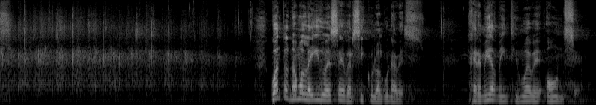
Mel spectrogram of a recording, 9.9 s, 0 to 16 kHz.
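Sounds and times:
audience clapping in a reverberant room: 0.0s - 4.2s
speech: 4.5s - 7.0s, 7.9s - 9.7s.

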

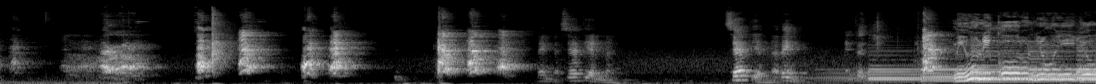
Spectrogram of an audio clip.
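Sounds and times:
dog barking: 0.0s - 5.4s, 9.2s - 9.6s
speech: 5.5s - 6.3s, 7.2s - 10.9s.

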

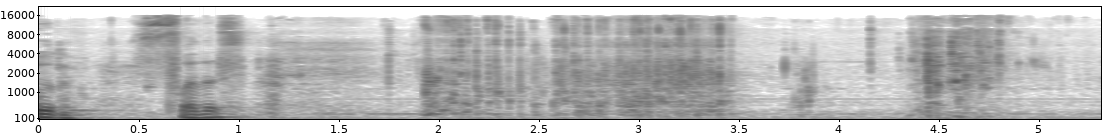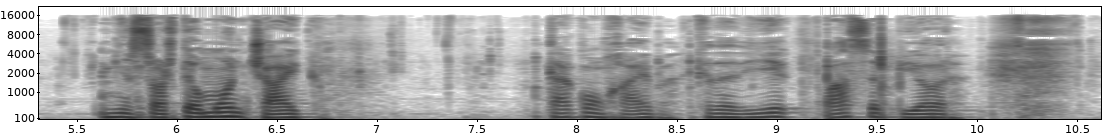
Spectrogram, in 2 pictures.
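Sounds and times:
speech: 0.0s - 1.3s, 5.6s - 6.9s, 7.9s - 10.3s
person drinking water, slurping and swallowing: 1.8s - 5.0s.

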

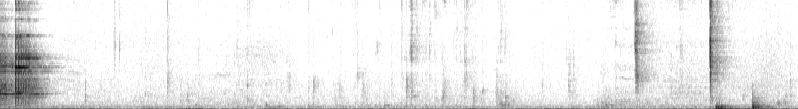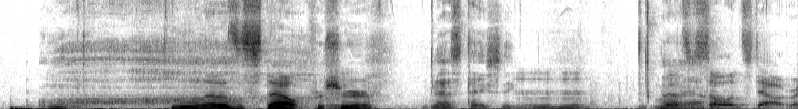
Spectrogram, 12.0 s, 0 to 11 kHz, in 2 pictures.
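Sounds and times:
glasses of oatmeal stout clinking in a toast: 0.0s - 0.5s
speech: 7.3s - 11.9s.

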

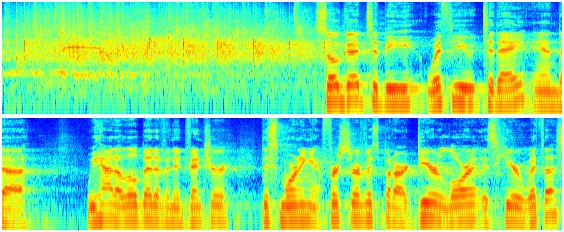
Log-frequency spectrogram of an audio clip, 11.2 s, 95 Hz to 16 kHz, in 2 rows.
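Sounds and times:
large church audience applauding: 0.0s - 3.4s
speech: 3.2s - 11.1s.

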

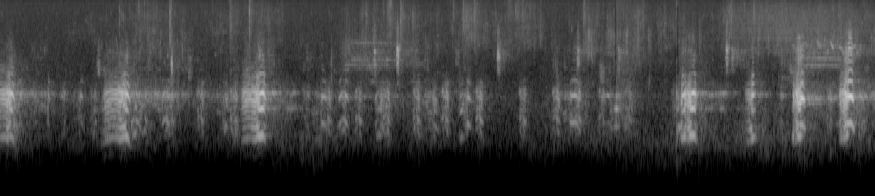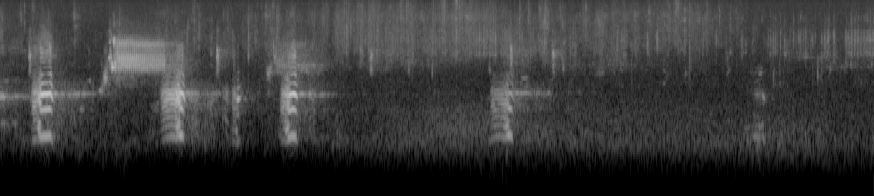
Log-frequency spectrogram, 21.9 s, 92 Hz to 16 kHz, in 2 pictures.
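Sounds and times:
geese honking and squabbling at a marsh in Nova Scotia: 0.0s - 6.1s, 6.9s - 15.1s, 17.1s - 17.7s.

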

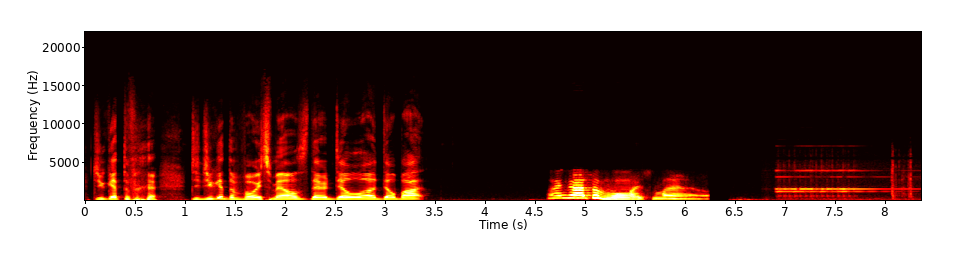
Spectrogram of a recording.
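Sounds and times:
speech: 0.1s - 3.5s, 4.6s - 6.2s
telephone ringing with a bright electronic tone: 6.8s - 8.3s.

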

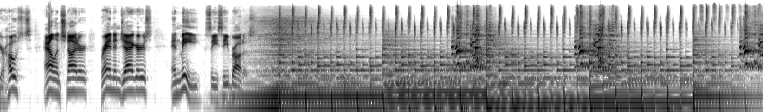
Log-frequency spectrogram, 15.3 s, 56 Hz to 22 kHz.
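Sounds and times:
speech: 0.0s - 5.1s
rhythmic background with regular beats and bright crashes: 4.4s - 15.2s
turkey gobbling: 9.0s - 9.8s, 11.5s - 12.4s, 14.8s - 15.2s.

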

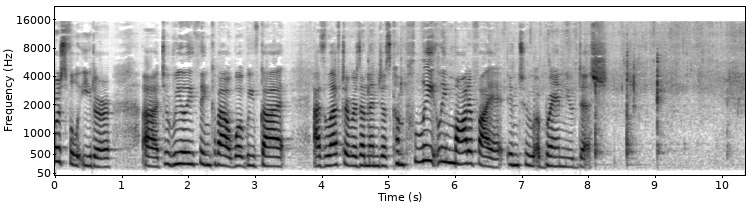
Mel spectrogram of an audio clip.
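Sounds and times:
speech: 0.0s - 8.3s
food sizzling in sesame oil while stir-frying: 3.4s - 10.3s
crackling pops: 7.8s - 10.3s.

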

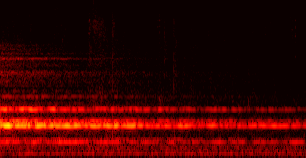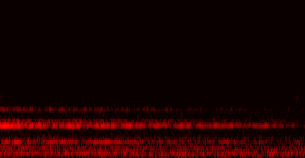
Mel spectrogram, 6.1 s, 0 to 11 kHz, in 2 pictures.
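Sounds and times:
loud voiced shout reverberating in a vast hall: 0.0s - 3.1s.

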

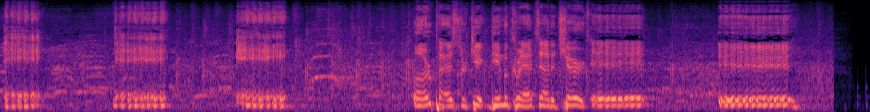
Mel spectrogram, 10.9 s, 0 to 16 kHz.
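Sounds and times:
goat bleating: 0.0s - 0.6s, 1.4s - 2.2s, 3.0s - 3.7s
laughter: 0.0s - 10.4s
low murmur of crowd chatter: 0.0s - 10.4s
speech: 0.1s - 0.5s, 5.3s - 8.3s, 9.0s - 10.0s.

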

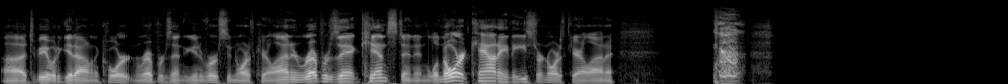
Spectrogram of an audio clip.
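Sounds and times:
speech: 0.0s - 6.5s, 7.1s - 7.8s
person coughing: 7.2s - 7.6s.

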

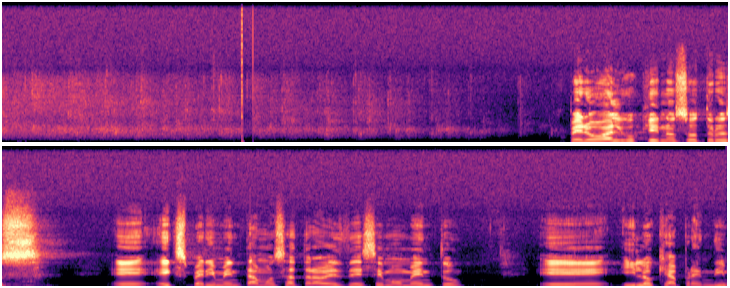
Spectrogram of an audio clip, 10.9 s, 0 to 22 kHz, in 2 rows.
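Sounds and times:
sharp clap or knock: 0.0s - 3.6s
audience applause: 0.0s - 4.4s
speech: 4.3s - 10.8s.

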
